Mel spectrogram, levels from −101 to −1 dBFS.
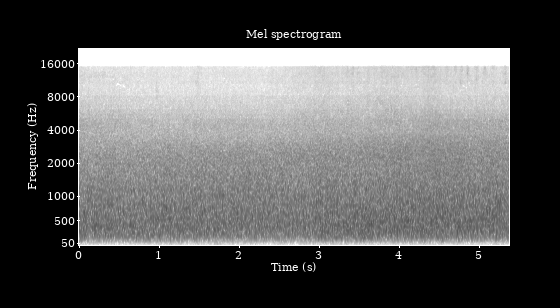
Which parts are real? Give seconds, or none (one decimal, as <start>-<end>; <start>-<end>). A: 0.0-4.1; 4.8-5.4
